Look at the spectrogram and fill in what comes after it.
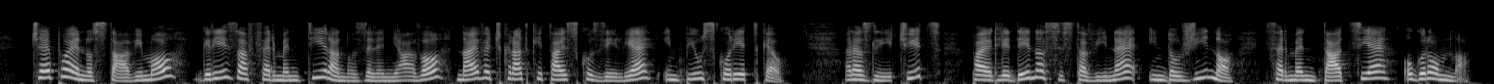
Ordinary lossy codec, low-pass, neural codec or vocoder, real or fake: Opus, 64 kbps; 7.2 kHz; codec, 16 kHz, 4.8 kbps, FACodec; fake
